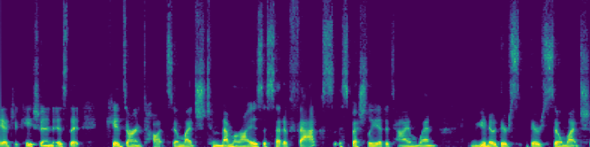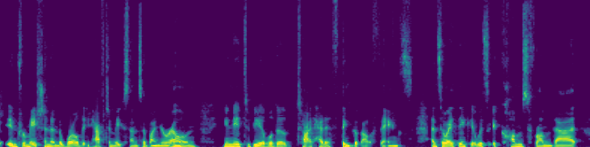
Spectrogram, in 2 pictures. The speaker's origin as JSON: {"language": "English", "town": "New Orleans", "region": "Louisiana", "country": "United States", "tie": "born or raised there", "said": "I grew up in New Orleans"}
